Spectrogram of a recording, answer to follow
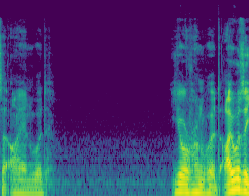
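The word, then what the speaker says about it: Yronwood: reach let me know yeah people saying they pronounce it Ironwood uron wood I was a uran wood guy I was like uran wood in my head and then I heard YouTubers pronounced it Ironwood and I was like okay Ironwood makes more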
